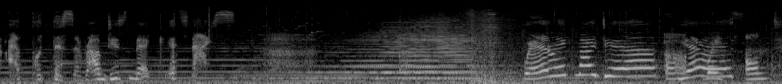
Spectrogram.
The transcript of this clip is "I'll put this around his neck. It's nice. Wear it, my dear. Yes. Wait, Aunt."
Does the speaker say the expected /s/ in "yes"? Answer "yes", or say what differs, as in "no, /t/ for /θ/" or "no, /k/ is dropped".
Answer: no, /s/ is dropped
